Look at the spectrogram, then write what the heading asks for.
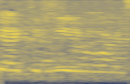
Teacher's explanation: Well, this means, of course, that you're very, very hungry. Notice the T at the end of the word eat links to the next word, the schwa sound. So it's a flap T or a light D sound.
